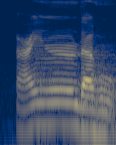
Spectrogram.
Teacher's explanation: عندہ، یہاں پر بھی عین کی آواز نکالیں گے، اس کے بعد نون ساکن کے بعد دال حروف اخفاء میں سے آ رہے تو غنہ کریں گے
